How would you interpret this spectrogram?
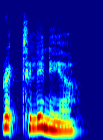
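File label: "rectilinear", British English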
